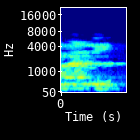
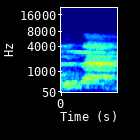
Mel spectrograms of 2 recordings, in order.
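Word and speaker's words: منى: Ini anak baca, dia bilang summa kharaja ila mani, dia bilang begitu. Salah toh. Kata guru, dulu salah baca summa kharaja ila mina, bukan mani baca.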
